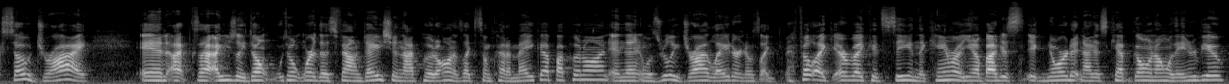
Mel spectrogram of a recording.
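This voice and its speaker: A woman's voice: fairly low pitch, bright, forceful tone. A woman in her late thirties hosting a podcast solo, casually giving advice in a rambling, repetitive way and stumbling over words. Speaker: podcast host.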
